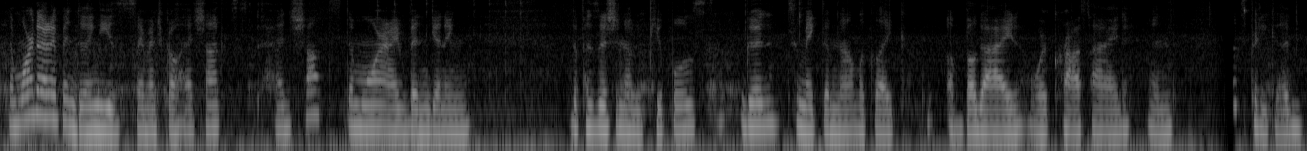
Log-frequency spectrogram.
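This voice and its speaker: A young woman streaming as she draws, talking softly and lower than usual, hesitant and often trailing off. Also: fairly even intonation, unhurried, a little hiss or hum, rough recording. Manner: soft, hesitant, trailing off with restarts. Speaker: streamer drawing commissions. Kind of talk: casual reflective chat while drawing.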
